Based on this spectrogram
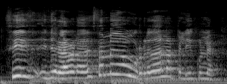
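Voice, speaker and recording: A young Mexican woman with a Mexican accent co-hosts a casual podcast, chatting and telling stories packed with filler words. Her voice is high, expressive and rapid-fire. The recording has a roomy echo, with music playing behind her.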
